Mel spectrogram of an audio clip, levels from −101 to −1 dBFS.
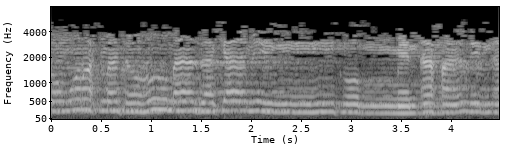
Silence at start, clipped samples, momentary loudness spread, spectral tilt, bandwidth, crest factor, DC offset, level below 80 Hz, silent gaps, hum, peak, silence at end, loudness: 0 s; under 0.1%; 6 LU; -8 dB/octave; 5.6 kHz; 18 dB; under 0.1%; -70 dBFS; none; none; -10 dBFS; 0 s; -28 LUFS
